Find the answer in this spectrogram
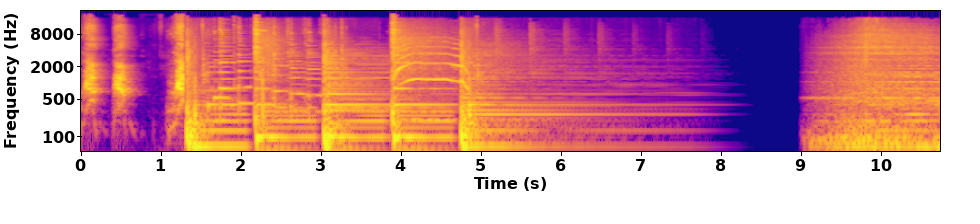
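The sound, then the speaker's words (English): A dog named Poe gives two quick, sharp barks, followed by a series of ringing musical chords that slowly fade out, then a brief silence before new sound begins. “but if you hear Poe start to bark tonight, do not hear that third bark.”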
